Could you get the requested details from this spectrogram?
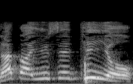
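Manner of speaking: put-on Southern US accent. Retelling a man's reply after being asked if he's all right: deep Southern accent. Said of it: "this deep southern Georgia or Carolinian accent".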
